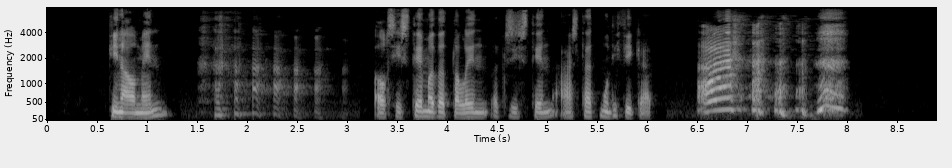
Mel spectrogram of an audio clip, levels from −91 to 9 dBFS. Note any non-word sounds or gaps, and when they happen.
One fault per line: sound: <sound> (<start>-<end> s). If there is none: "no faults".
sound: laugh (1.5-3.0 s)
sound: laugh (6.5-8.0 s)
